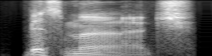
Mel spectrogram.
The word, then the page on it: besmirch: British English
